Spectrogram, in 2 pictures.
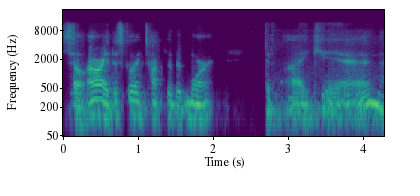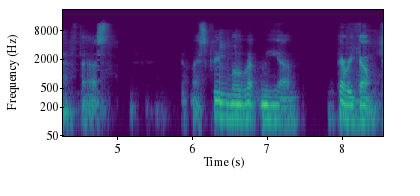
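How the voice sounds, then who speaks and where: A man's medium pitch with vocal fry, lively intonation, a fairly slow pace, and long, frequent pauses. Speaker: staffing firm owner. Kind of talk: presentation on video call. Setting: zoom call. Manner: hesitant, many fillers.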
